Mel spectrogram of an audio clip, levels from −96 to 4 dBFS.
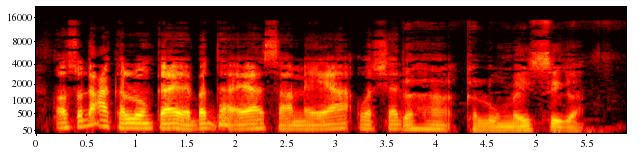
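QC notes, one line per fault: throughout: transcoding between lossy codecs. Nothing comes through above 14.9 kHz, and one codec's artefacts are heard layered on top of another's. That's likely two lossy passes stacked, which fits a low-rate HE-AAC encode later re-encoded as Vorbis around 46 kbit/s.
3.65 to 5.90 s: section at the wrong speed. From here to the end the speech drops into a slow, heavy drawl, playing at 0.761 times speed, so pitch falls roughly five semitones with it. Likely a player or edit running on the wrong clock.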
